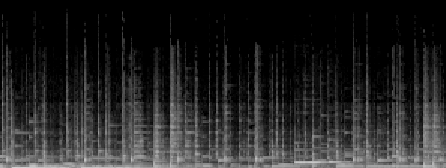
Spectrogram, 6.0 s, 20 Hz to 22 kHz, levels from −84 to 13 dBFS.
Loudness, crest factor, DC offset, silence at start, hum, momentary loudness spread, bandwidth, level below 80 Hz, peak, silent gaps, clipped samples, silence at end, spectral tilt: -16 LUFS; 14 dB; under 0.1%; 0 s; none; 15 LU; 11 kHz; -30 dBFS; 0 dBFS; none; under 0.1%; 0 s; -6.5 dB/octave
